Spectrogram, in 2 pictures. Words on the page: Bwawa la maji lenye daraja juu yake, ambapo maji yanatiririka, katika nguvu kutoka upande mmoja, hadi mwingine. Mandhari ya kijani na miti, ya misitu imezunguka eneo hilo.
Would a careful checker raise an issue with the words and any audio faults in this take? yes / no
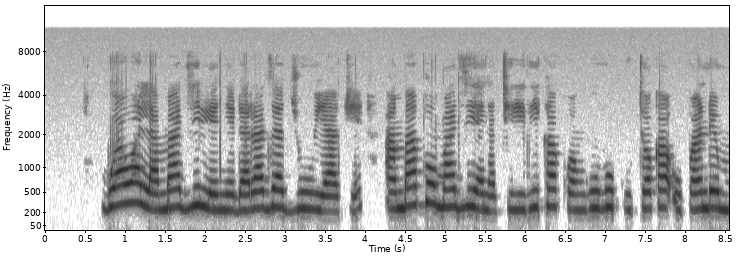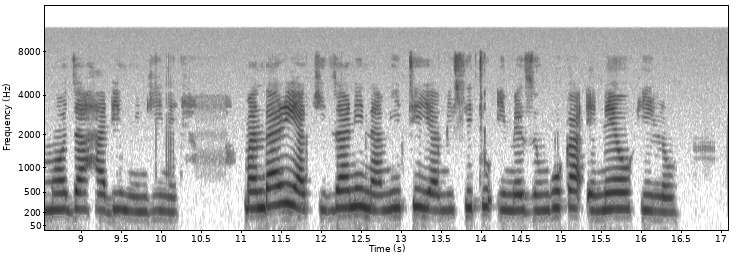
yes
